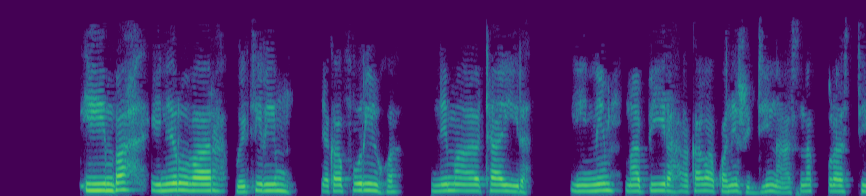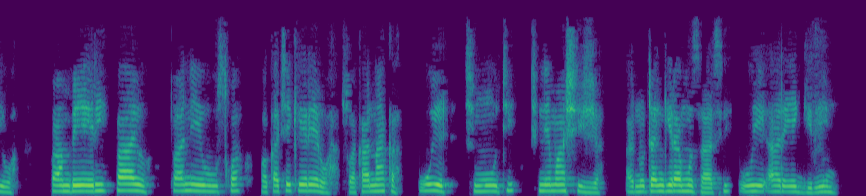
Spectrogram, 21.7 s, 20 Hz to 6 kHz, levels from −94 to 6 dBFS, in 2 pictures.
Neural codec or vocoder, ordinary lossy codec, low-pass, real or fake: codec, 16 kHz, 6 kbps, DAC; MP3, 32 kbps; 5.4 kHz; fake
